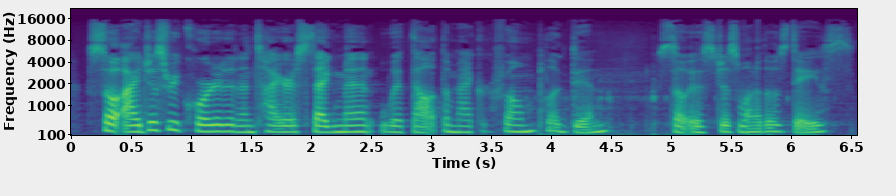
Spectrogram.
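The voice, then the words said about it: Slightly raspy voice. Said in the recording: “my voice is a little raspy because I'm getting over being sick ... bear with me and my raspy voice”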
